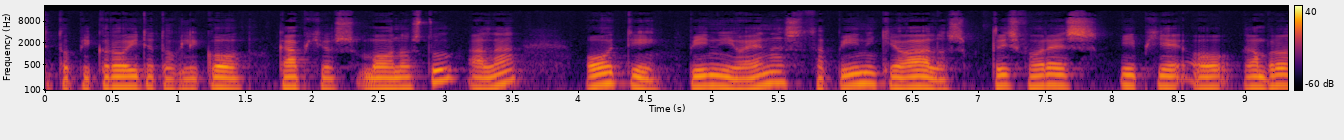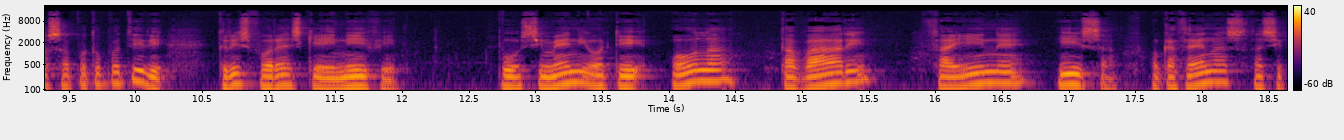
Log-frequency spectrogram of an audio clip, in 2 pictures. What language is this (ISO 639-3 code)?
ell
